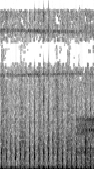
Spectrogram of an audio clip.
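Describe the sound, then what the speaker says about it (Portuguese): A helicopter in the Roblox video game flies close by, its rotor chopping in a steady rapid pulse with a constant low drone throughout, loud and without talk. "tem um helicóptero aqui, gente. Vamos fazer a filmagem do helicóptero."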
